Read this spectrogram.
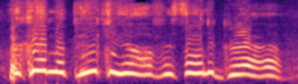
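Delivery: high, loud, whimpering complaint; mock whiny victim. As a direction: whine like a wimp over a finger.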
